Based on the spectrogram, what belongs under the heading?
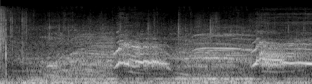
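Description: Two drawn-out, high-pitched screams rise and fall one after the other, set back in a steady, noisy crowd-like din with no clear talk.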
